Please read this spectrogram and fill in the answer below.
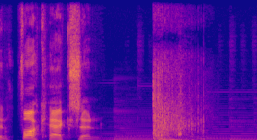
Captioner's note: crack!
